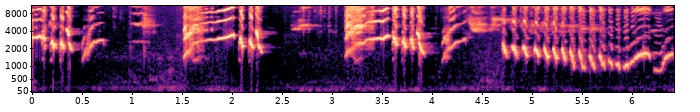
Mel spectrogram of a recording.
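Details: White-rumped shama in full varied song used to train caged birds: warbled phrases, noisy bursts and sweeping whistles, closing with a fast descending trill of repeated notes.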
